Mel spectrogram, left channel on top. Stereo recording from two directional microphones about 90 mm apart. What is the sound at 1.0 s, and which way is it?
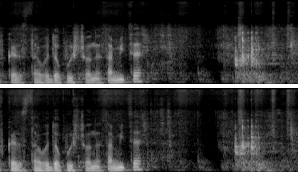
Speech, 40° right (ahead or behind).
